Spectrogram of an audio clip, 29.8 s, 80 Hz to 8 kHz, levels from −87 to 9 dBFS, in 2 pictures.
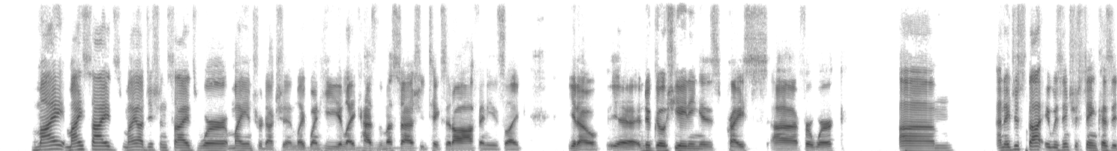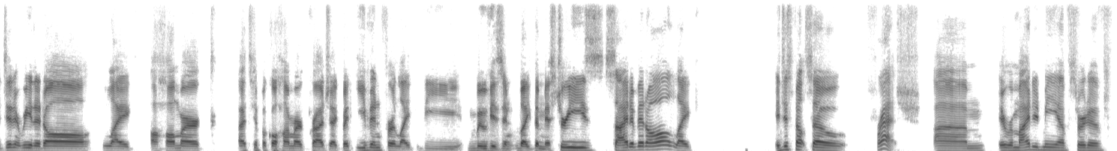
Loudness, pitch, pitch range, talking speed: -25 LUFS, 125 Hz, 120-150 Hz, 160 wpm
